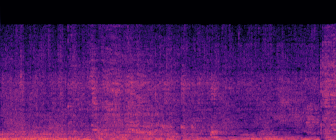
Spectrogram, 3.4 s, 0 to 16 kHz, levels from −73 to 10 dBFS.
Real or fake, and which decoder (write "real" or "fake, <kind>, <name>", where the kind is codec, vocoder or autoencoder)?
real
